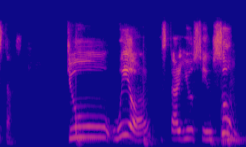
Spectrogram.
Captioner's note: mic thudding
